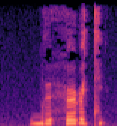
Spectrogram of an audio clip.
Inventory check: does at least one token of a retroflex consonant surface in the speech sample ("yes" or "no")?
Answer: yes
